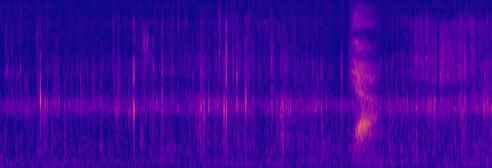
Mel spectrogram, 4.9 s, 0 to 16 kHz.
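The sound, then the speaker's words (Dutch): A dense, continuous crackling and rustling of hundreds of ants, more than 700, gnawing and moving around a person in a sleeping bag, with fine clicks and crinkles and a brief louder scratchy burst partway through. No voices. “Dit zijn mieren. Ja, één mier maakt natuurlijk geen geluid.”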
